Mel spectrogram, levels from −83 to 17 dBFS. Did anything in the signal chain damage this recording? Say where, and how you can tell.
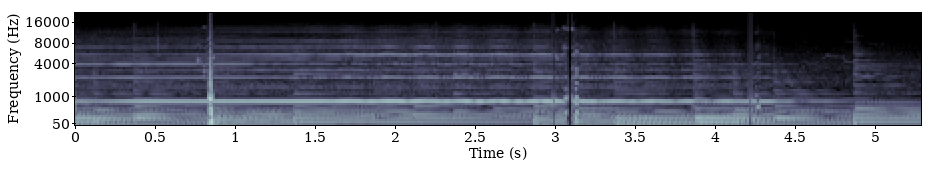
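Yes. Three brief bursts of misplaced energy, heard as chirps, blips or noise, occur at 0.75–0.87 s, 2.98–3.15 s and 4.21–4.28 s. This is a corrupt frame decoded at the codec stage. Flipped bits were decoded anyway, spraying energy into wrong frequencies for a few frames each.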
